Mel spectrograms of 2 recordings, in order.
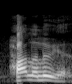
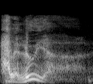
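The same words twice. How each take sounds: First: It is said flatly, without energy. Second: It is said with lively exuberance.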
